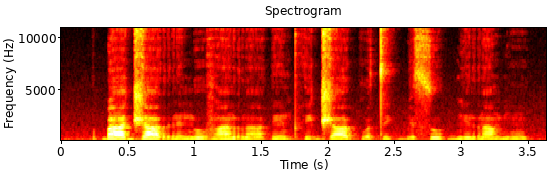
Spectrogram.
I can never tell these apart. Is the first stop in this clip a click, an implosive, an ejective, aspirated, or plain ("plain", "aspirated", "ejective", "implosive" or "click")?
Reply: implosive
